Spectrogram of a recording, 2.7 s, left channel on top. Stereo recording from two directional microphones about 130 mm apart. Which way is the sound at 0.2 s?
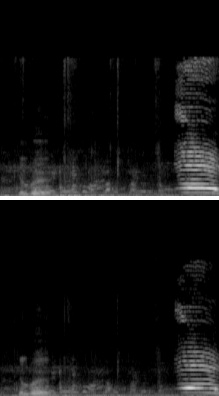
90° right.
